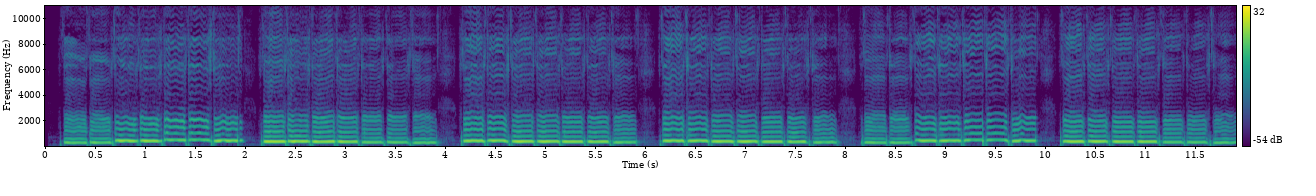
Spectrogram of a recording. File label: an elf sings his abc s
